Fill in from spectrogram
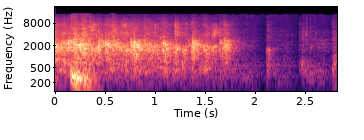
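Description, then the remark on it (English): An audience at a Christian ministry service claps together for Jesus in a dense, sustained burst of applause that gradually thins out, with a few scattered claps lingering at the end. “Yeah, the people at the back, clap hands.”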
